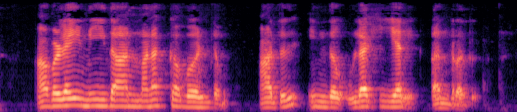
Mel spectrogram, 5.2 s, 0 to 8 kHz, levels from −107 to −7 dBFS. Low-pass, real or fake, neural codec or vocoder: 7.2 kHz; fake; codec, 16 kHz in and 24 kHz out, 2.2 kbps, FireRedTTS-2 codec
